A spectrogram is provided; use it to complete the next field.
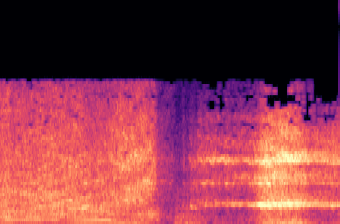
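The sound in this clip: A car drives off with its tyres skidding: the engine revs rise in pitch, dip briefly, then a loud, sustained tyre screech swells toward the end.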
